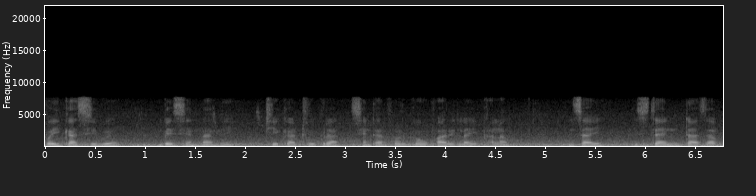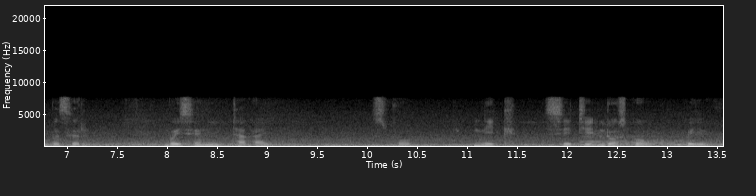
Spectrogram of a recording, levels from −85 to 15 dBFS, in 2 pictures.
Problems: constant background noise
